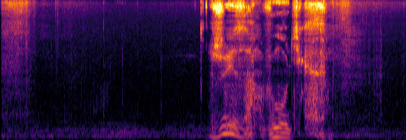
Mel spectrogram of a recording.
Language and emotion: Russian, sad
